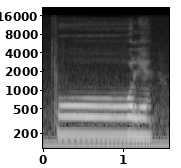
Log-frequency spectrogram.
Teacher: ударение падает на первый слог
